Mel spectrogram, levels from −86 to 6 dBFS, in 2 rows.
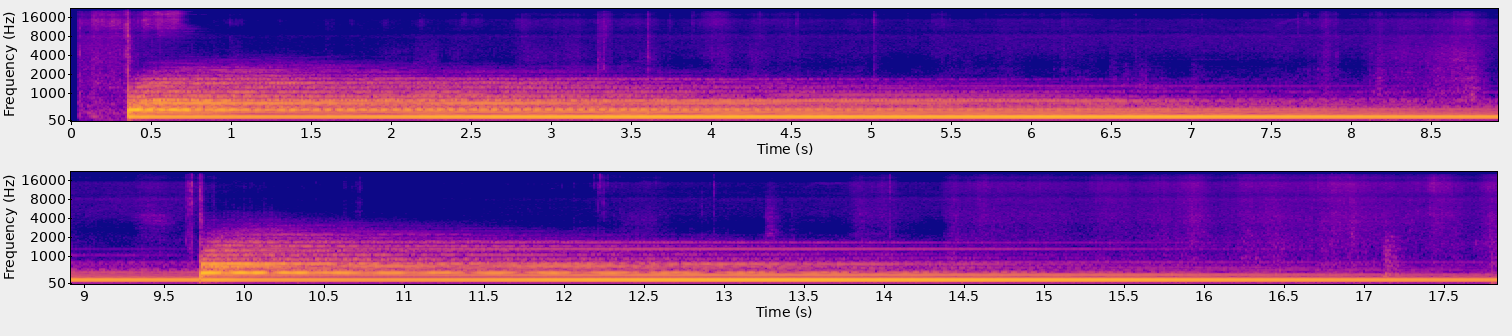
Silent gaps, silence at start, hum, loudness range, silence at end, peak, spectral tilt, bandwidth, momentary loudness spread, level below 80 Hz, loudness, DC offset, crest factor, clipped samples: none; 0.35 s; none; 2 LU; 0 s; 0 dBFS; -11 dB/octave; 2.5 kHz; 5 LU; -58 dBFS; -14 LUFS; under 0.1%; 12 dB; under 0.1%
